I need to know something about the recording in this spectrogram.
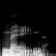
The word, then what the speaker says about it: Maine: in e in english we don't pronounce the e the e is silent so just main maine exactly i don't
